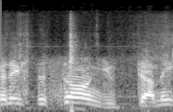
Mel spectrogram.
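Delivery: high, angry, surly crowd shouting a jeer. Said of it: "They began to shout".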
